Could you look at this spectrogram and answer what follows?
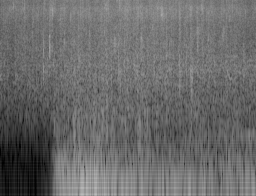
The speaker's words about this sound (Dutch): Voel je dat? Oh jee, een tropische stortbui. Laten we maar snel beschutting zoeken onder die grote bladeren hier.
